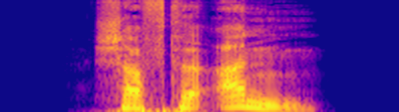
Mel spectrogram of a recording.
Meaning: inflection of anschaffen: 1. first/third-person singular preterite 2. first/third-person singular subjunctive II
- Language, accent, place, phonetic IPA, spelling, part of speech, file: German, Germany, Berlin, [ˌʃaftə ˈan], schaffte an, verb, De-schaffte an.ogg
